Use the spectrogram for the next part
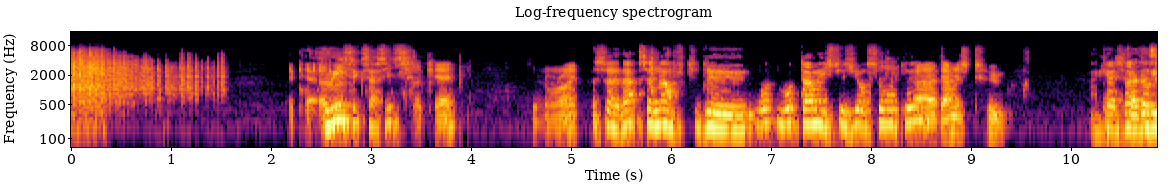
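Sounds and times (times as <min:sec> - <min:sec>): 
handful of dice clattering across a hard surface: 0:00.0 - 0:01.6
speech: 0:02.3 - 0:04.0, 0:04.6 - 0:09.6, 0:10.2 - 0:10.8.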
